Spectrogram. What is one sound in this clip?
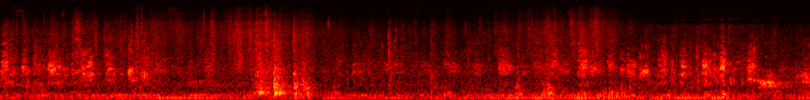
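Dogs scuffle and pad about on sand.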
